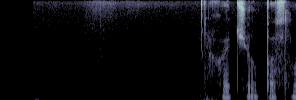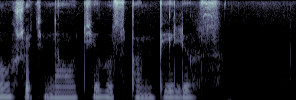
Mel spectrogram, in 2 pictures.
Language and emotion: Russian, sad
